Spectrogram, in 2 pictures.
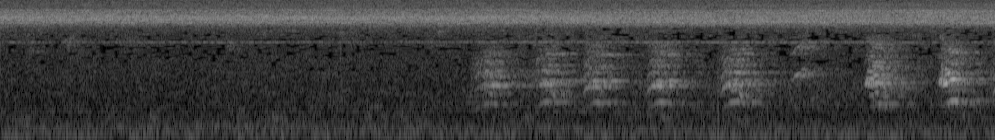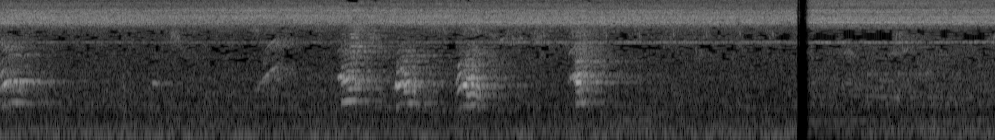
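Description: A bird calling in short, repeated notes, in three bouts between about two and eight seconds in, over a steady high insect hiss.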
